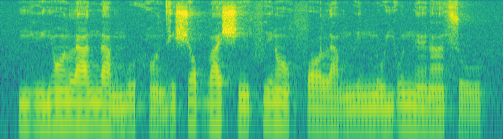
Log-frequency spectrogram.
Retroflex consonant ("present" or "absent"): absent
